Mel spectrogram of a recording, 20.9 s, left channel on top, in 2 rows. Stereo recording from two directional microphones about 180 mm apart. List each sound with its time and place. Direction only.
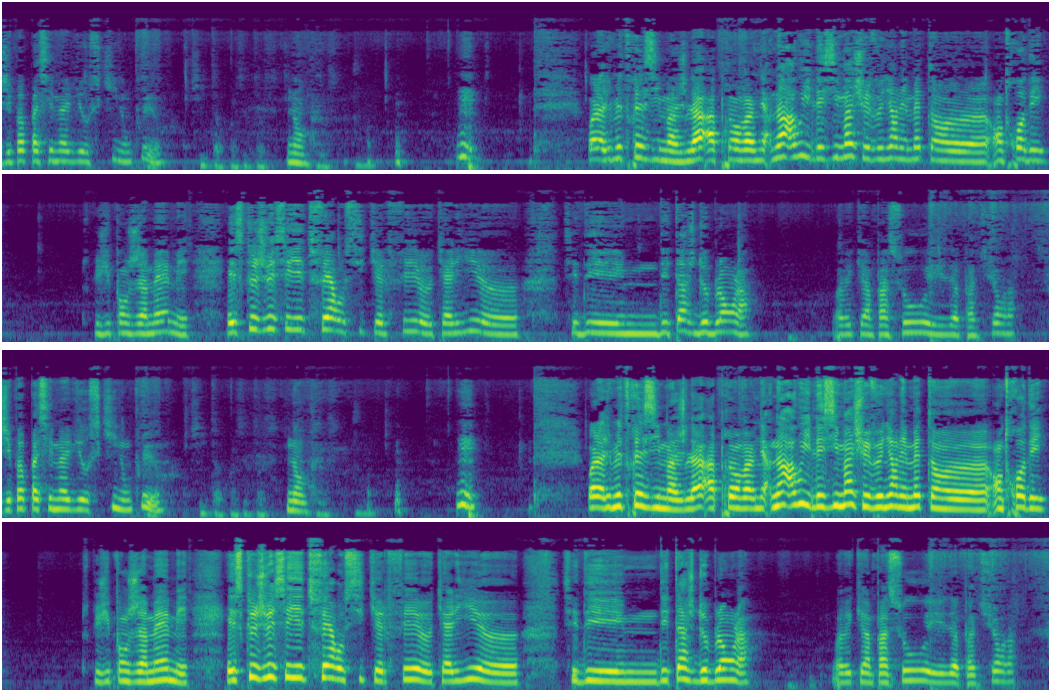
0.0 s speech: 50° right (ahead or behind)
3.9 s speech: 55° right (ahead or behind)
5.9 s speech: 50° right (ahead or behind)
